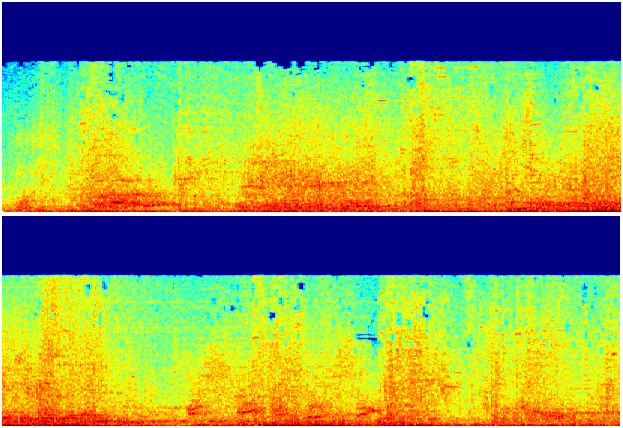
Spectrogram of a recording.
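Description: Game spells whoosh and crackle as characters fight.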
